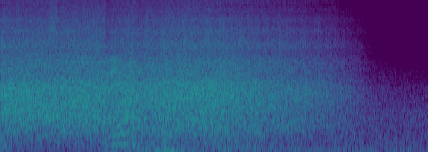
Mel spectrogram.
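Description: A large crowd applauds loudly, then the applause fades away.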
